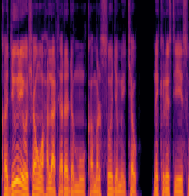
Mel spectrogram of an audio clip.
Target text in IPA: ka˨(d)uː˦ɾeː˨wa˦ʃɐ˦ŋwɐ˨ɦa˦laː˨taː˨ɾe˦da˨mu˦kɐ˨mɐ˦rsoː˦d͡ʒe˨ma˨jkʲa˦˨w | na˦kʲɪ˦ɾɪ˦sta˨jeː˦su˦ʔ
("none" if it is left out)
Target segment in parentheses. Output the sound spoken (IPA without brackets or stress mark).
d͡ʒ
